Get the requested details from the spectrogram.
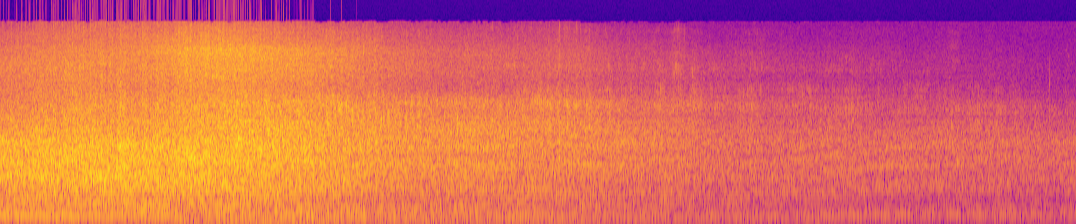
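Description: A fire truck's diesel engine idles close by and grows fainter.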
